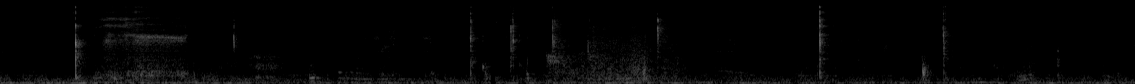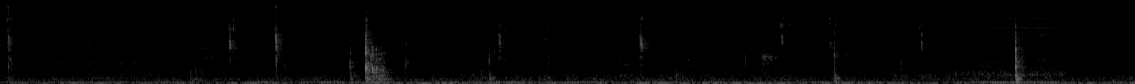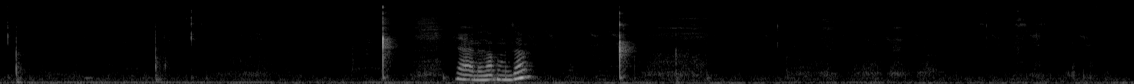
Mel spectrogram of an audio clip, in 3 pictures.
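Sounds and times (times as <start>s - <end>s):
chewing soft egg: 0.0s - 27.2s, 28.2s - 34.0s
mouth clicks and smacks: 0.7s - 2.5s, 8.0s - 9.8s.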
